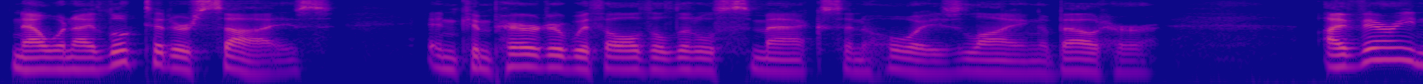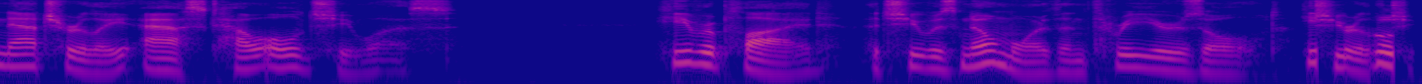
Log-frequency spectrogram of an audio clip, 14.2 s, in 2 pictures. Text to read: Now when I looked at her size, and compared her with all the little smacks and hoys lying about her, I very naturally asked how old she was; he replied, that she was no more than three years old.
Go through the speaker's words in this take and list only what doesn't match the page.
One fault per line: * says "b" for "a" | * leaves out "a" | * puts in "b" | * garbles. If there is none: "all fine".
* garbles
